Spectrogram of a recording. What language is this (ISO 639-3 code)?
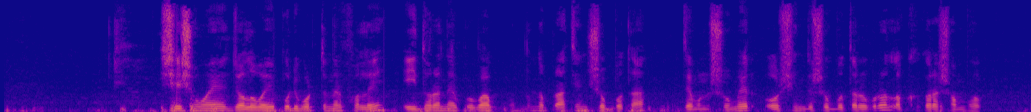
ben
